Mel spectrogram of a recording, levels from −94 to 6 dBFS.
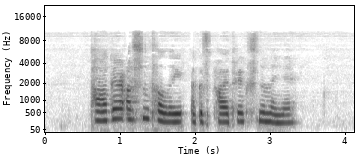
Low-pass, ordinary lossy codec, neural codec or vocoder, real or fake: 10.8 kHz; AAC, 32 kbps; codec, 32 kHz, 1.9 kbps, SNAC; fake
